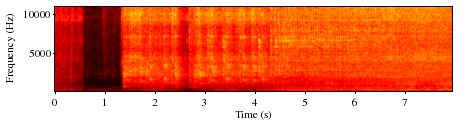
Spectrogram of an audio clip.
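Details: Abandoned Yamaha Breeze ATV on a cold day, started with gas poured into the carburetor and the air filter off: it cranks, catches and revs, then hunts unevenly and will not hold idle. Rough idle; owner suspects spark plug, missing air filter, choke or air leak.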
